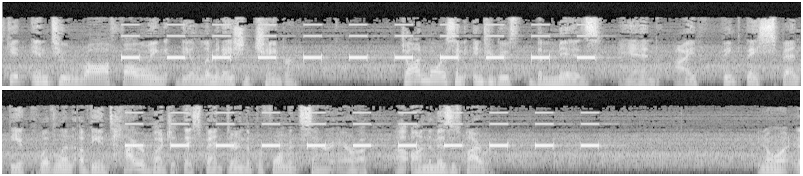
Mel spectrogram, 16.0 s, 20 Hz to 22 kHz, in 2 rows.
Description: Beep code, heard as beeps from a small speaker, played twice, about 1650 Hz, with room echo and speech in English. 11 short. In AMI BIOS tables: cache memory error.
